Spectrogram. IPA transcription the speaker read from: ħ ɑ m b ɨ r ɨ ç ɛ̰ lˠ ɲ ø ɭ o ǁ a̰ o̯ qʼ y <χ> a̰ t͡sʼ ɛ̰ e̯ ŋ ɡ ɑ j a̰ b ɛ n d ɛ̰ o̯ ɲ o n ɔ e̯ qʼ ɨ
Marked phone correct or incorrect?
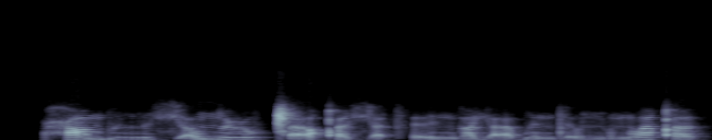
incorrect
